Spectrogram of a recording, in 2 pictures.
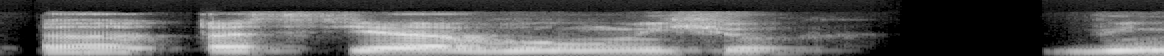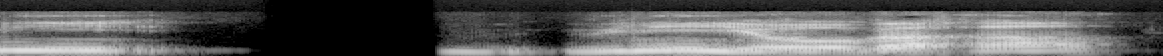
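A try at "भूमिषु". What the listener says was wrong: Bhumishu. Sha should be little. Try it again.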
